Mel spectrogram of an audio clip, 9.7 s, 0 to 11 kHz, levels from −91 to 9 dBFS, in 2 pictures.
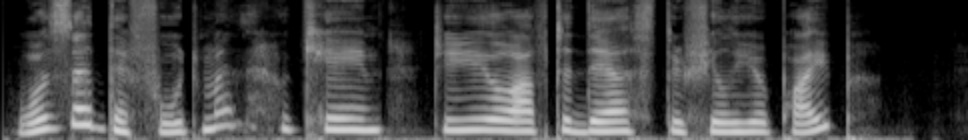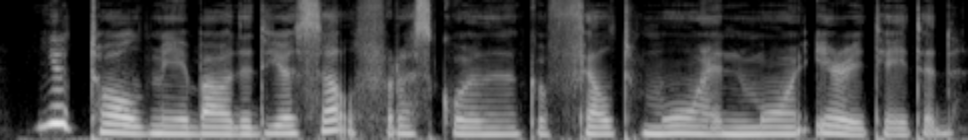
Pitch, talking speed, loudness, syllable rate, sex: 210 Hz, 160 wpm, -18 LUFS, 4.4 syllables/s, female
